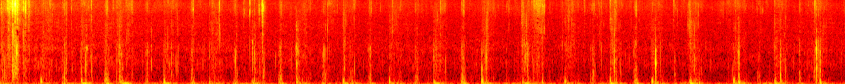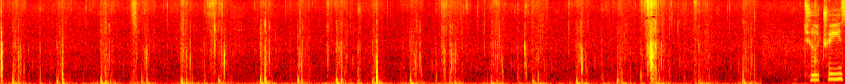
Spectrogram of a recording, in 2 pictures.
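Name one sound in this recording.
Footsteps crunch quickly on a dirt trail.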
